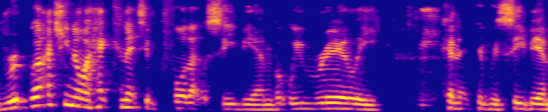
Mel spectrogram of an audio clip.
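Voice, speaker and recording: A man with an English accent, fairly high in pitch with a bright, sharp tone, at a very fast pace over a quiet background. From England. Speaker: charity executive director. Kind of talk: interview. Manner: hesitant, with many fillers and repeated words.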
